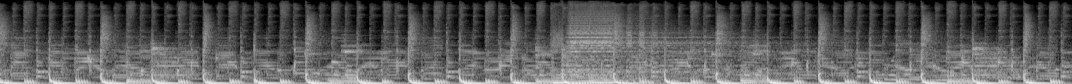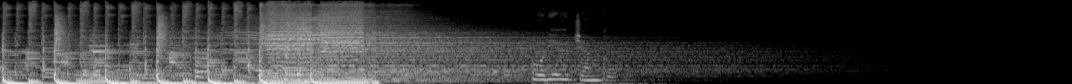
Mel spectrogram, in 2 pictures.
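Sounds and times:
upbeat energetic Miami sport funk music: 0.0s - 17.0s.

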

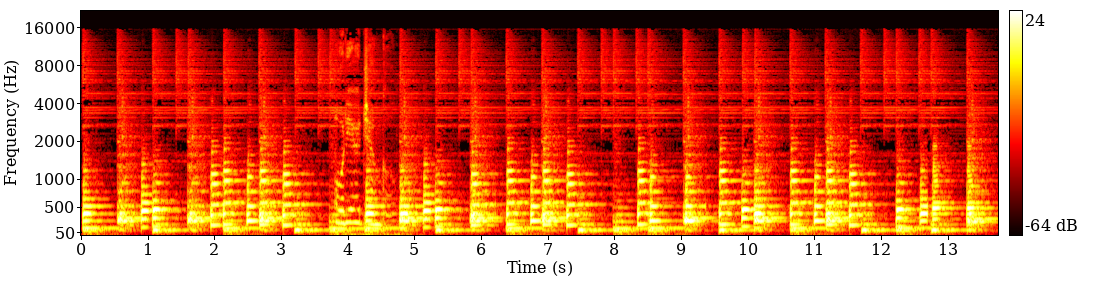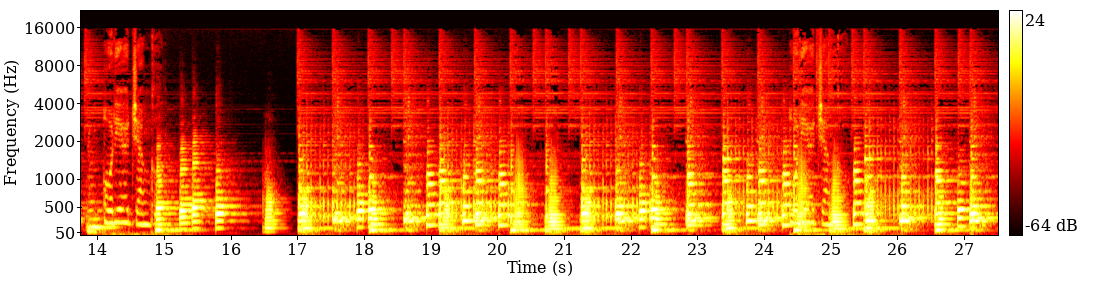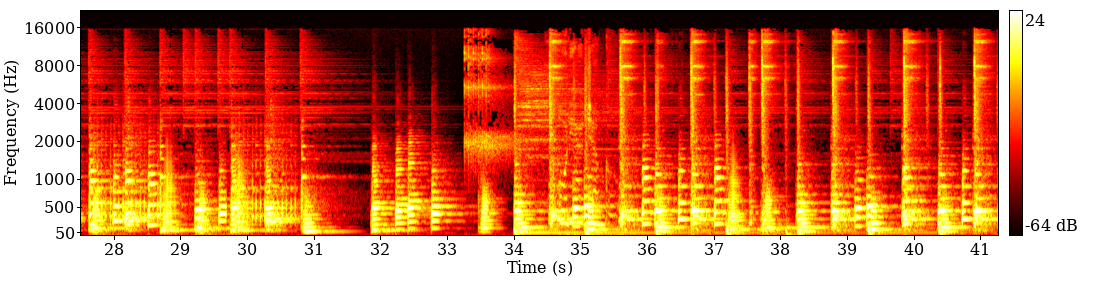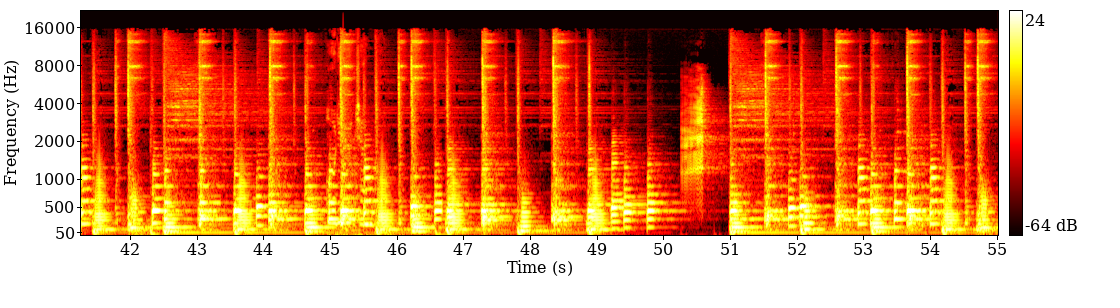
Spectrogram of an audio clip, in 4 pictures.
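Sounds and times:
funny clumsy comedy music: 0.0s - 14.3s, 14.9s - 55.0s.

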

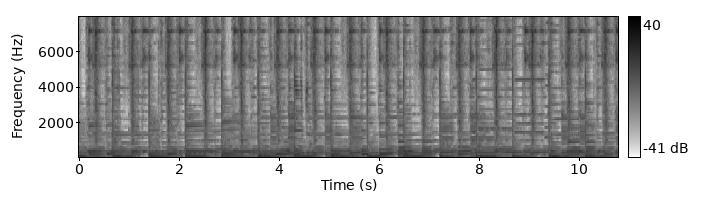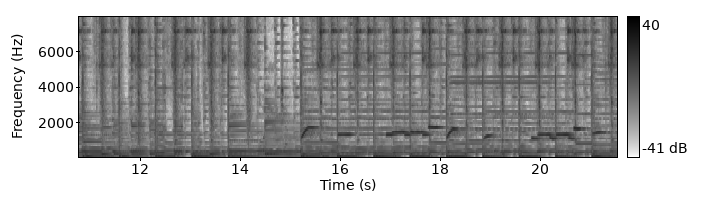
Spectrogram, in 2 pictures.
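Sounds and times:
folk ukulele: 0.0s - 21.5s
folk whistle: 15.2s - 21.5s.

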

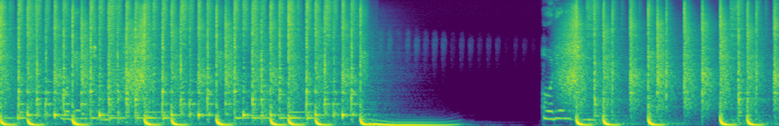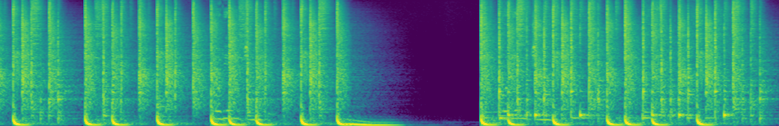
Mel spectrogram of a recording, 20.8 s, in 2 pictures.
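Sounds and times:
drums: 0.0s - 5.2s, 7.7s - 15.2s, 16.8s - 20.6s.

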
